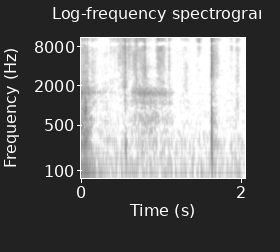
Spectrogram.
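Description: Faint handling of a small rolled paper slip being unrolled between fingers, with one sharp click about one and a half seconds in.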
